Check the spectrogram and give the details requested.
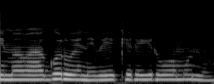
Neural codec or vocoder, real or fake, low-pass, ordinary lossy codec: none; real; 7.2 kHz; Opus, 64 kbps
